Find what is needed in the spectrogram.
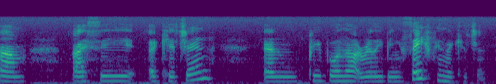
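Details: Sample utterance from a speaker with dysarthria, presented in a dysarthria severity assessment study to show that intelligibility varies between utterances of the same person.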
